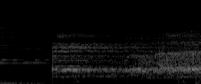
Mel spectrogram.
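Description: The faint tail of a TV theme jingle dies away, followed by half a second of silence. Then comes faint indoor basketball court sound.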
